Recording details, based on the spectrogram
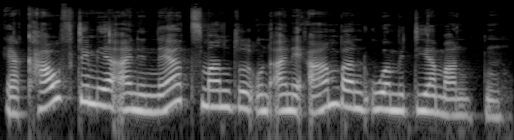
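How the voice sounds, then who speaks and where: A woman's voice: mid-range voice, slow pace, a little mellow, close to an everyday voice. A woman voicing a bragging wife showing off over morning coffee with friends. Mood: boastful.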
